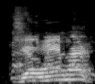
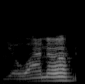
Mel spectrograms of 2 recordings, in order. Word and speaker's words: Joanna: just D and Greg how do you pronounce that Joanna J jerky I that's UFC and I don't remember how to pronounce her name Yanna y j that's yeah I wouldn't have pronounced it that way that is a bold face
